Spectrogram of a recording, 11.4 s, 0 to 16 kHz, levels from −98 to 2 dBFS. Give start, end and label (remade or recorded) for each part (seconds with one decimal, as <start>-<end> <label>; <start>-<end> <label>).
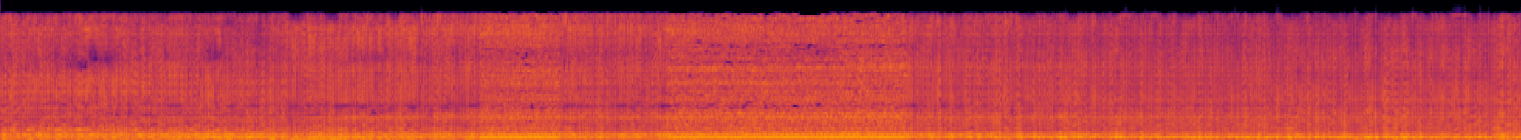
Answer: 0.0-3.6 remade; 3.6-4.2 recorded; 4.2-5.0 remade; 5.0-6.8 recorded; 6.8-11.4 remade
